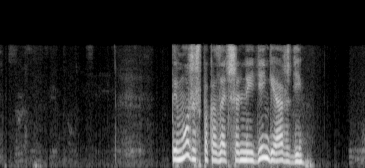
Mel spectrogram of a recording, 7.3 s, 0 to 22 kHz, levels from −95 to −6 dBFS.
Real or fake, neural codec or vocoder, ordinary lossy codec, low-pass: real; none; AAC, 32 kbps; 7.2 kHz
